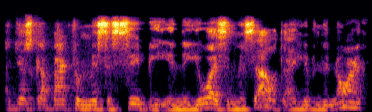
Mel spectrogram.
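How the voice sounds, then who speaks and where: A man with a Caribbean Spanish accent and a mid-range male pitch runs an online training session over video call. His delivery is loose and conversational, fairly quick and a little mellow, and he asks his audience questions and repeats points for emphasis.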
